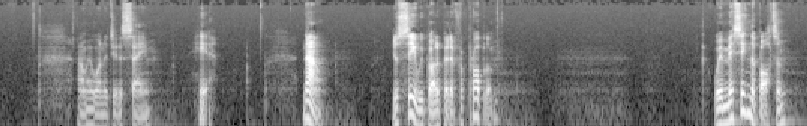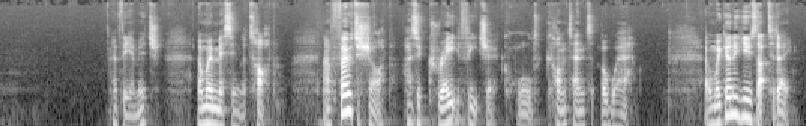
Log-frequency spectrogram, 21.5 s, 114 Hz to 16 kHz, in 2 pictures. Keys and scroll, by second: 6.6 Return.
